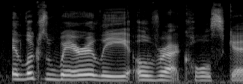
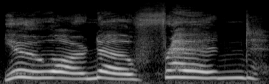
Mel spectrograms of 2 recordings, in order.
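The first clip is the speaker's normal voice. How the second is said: very slow, higher-pitched monster; wounded creature voice; 6 semitones higher, much slower than usual. Acted. Creature in pain rejecting the party, slow drawn-out monster voice. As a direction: draw out each word as a pained beast. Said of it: "And it says".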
